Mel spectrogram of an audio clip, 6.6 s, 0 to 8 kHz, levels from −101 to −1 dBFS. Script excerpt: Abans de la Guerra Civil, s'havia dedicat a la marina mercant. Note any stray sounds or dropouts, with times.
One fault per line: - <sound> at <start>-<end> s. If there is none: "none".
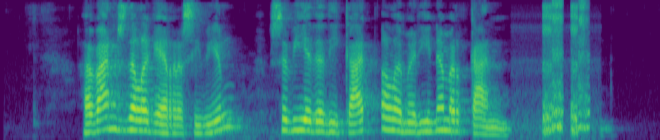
- laugh at 5.4-5.9 s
